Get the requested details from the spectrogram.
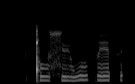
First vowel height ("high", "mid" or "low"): high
